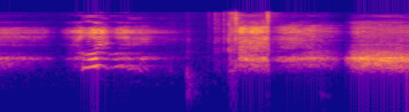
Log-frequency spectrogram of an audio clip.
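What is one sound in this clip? Plastic parts click and snap as a toy is folded.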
